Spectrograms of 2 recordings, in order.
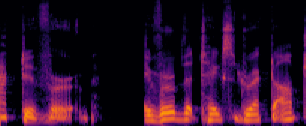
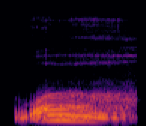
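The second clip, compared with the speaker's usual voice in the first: drawn-out woe. Shown as a demonstration. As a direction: let the vowel swell and linger. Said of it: "you have to say the poetry, hear it".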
